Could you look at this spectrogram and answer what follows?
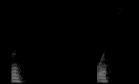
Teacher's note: almost sounds like the vowel's just been removed and you just hear the three consonants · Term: weak forms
